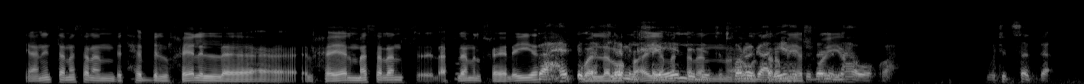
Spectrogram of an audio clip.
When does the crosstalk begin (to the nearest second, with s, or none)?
6 s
